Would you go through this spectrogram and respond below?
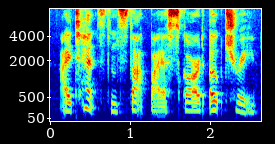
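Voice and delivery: plain reading voice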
